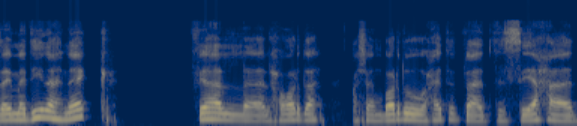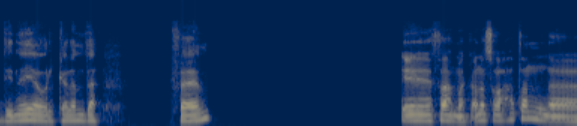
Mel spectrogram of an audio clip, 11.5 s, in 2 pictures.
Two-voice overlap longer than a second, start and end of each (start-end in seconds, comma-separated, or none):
none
